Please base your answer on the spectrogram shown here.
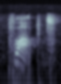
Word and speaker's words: plopped: ending instead of pled okay this word is pronounced plopped plopped plopped great job okay so let's try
